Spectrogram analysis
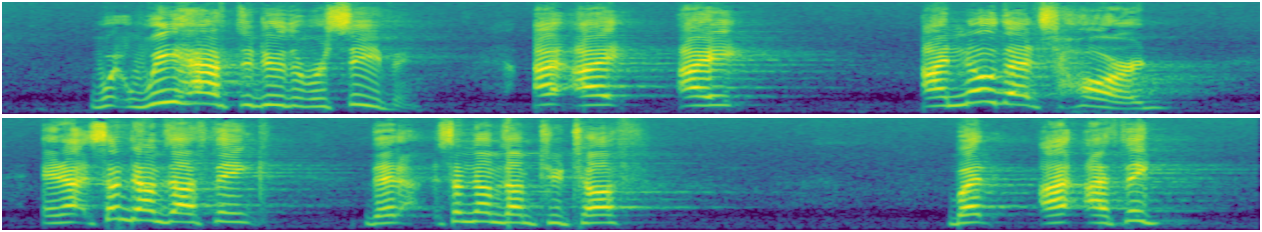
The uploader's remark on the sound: This sermon was recorded at Family Worship Center in Columbia, SC on Sunday, April 16, 2022.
